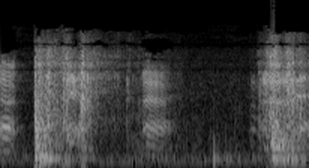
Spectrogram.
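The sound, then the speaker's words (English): Three heavy, booming thuds strike a door about a second apart, each crash followed by a short rattling rumble, loud, as people break down the door. “Let's break down the door.”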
